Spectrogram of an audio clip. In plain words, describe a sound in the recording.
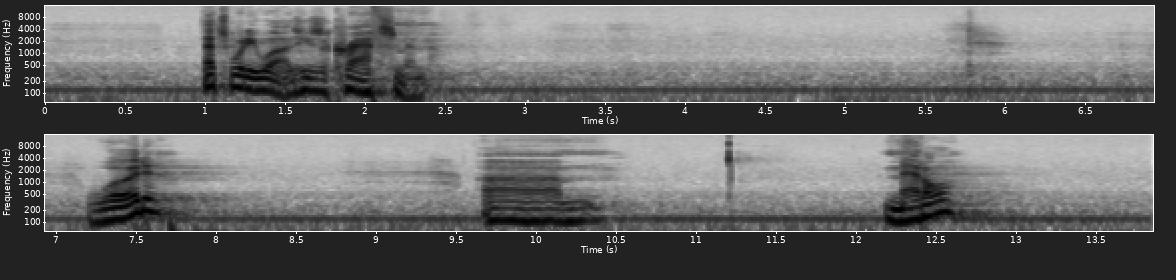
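A man speaks with animation through a microphone in a large echoing hall, pausing often.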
